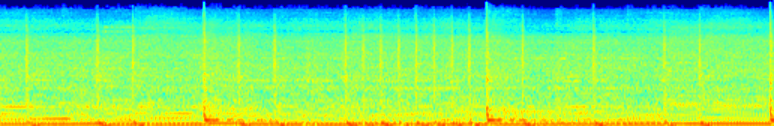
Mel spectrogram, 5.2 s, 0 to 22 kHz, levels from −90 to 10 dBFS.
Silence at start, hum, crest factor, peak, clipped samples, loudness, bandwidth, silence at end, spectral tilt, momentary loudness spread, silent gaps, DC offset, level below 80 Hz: 0 s; none; 12 dB; 0 dBFS; under 0.1%; -14 LUFS; 18 kHz; 0 s; -4.5 dB/octave; 3 LU; none; under 0.1%; -18 dBFS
